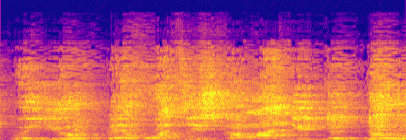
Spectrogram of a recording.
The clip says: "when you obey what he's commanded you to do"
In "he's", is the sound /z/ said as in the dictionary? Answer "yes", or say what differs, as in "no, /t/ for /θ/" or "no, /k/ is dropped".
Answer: no, /s/ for /z/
